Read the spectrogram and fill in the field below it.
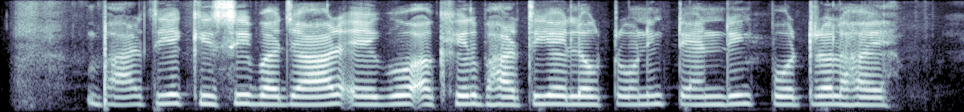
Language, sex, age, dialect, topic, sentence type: Magahi, female, 18-24, Southern, agriculture, statement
